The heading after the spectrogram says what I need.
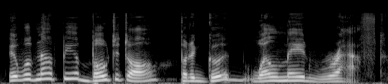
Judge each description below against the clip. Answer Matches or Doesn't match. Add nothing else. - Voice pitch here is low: Doesn't match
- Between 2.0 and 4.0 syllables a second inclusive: Matches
